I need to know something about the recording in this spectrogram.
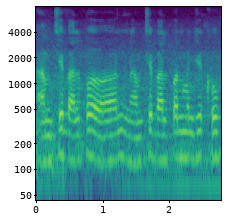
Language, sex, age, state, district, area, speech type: Marathi, male, 30-45, Maharashtra, Washim, rural, spontaneous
